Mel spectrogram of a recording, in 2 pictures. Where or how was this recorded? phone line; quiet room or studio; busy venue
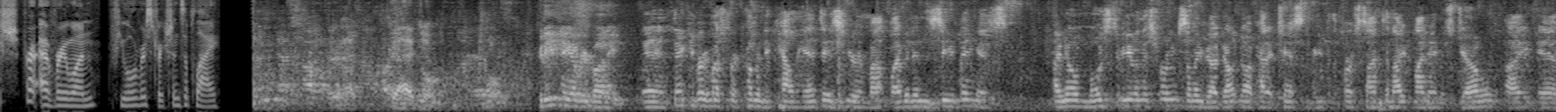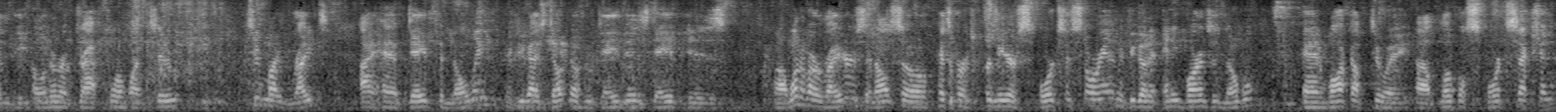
busy venue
